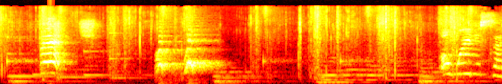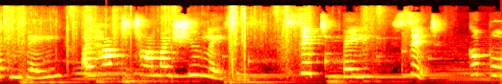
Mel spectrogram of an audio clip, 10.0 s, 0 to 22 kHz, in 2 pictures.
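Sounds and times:
speech: 0.1 - 2.0, 4.7 - 10.0
puppy barking: 1.6 - 2.3.

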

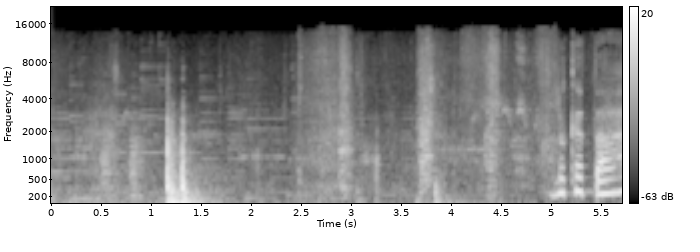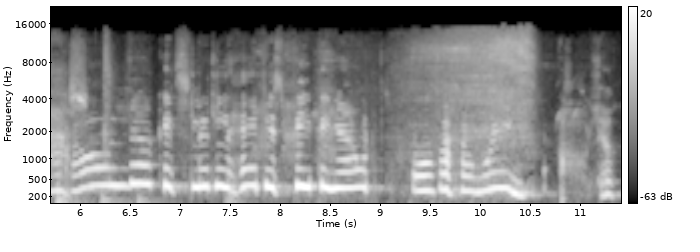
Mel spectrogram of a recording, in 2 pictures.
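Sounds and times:
door thudding shut: 1.1 - 1.5
speech: 5.0 - 10.6, 11.2 - 11.3.

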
